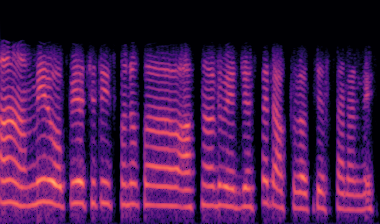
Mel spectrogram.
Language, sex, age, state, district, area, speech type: Telugu, female, 18-30, Andhra Pradesh, Kurnool, urban, conversation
